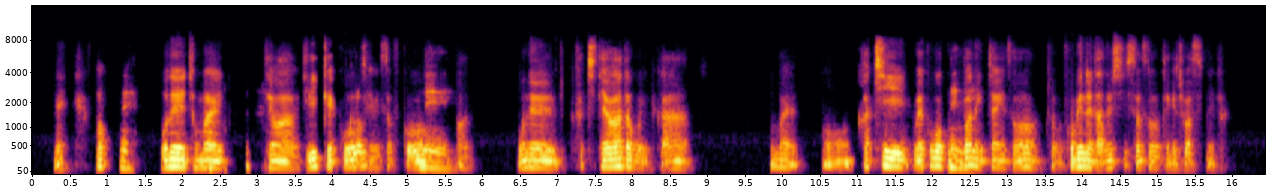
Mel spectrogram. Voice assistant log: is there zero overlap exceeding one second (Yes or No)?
Yes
